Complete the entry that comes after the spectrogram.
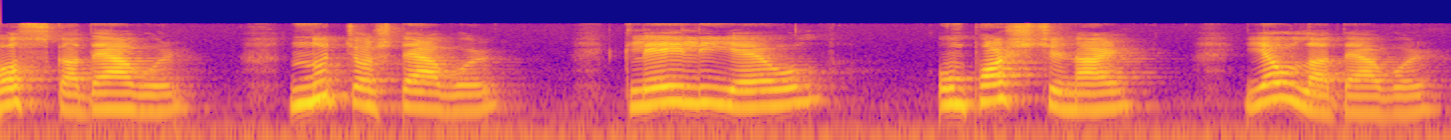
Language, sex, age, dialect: Faroese, female, 36-60, Sandoy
